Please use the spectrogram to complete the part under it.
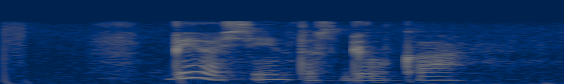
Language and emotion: Russian, sad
